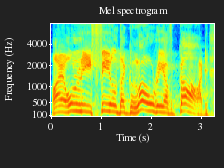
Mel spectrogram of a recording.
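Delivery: put-on speaking with a German accent. Retelling what Reinhard replied as their plane was landing, in his German accent. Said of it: "in his German accent".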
